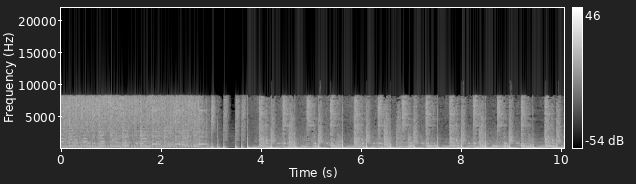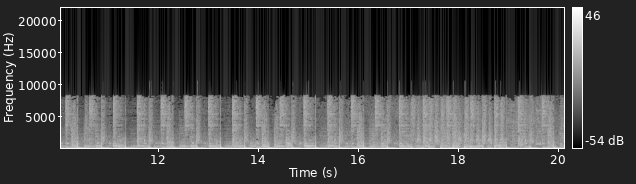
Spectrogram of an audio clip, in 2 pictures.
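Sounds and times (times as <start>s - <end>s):
groove house music samples: 0.0s - 20.1s.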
